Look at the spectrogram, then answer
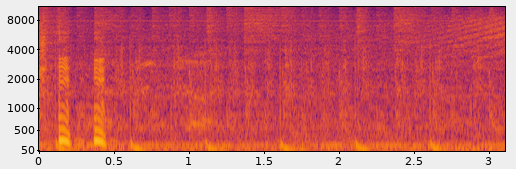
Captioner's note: l lauaughghs s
